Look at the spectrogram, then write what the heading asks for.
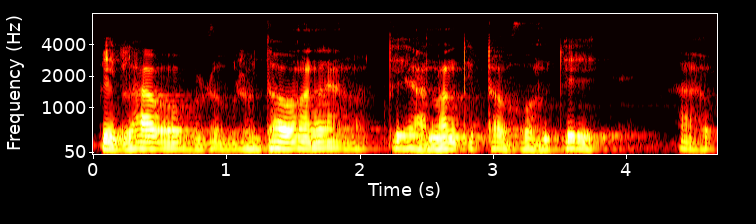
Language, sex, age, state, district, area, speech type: Odia, male, 60+, Odisha, Dhenkanal, rural, spontaneous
